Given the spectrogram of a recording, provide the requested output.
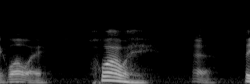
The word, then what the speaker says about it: Huawei: how to say Huawei Huawei yeah but you kind of ditch the H and it's more WWE yeah kind of kind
